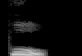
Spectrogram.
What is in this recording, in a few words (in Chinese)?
不, dog commands, Chinese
